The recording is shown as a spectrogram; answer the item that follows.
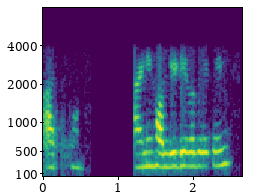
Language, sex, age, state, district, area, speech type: Marathi, female, 18-30, Maharashtra, Sindhudurg, rural, conversation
